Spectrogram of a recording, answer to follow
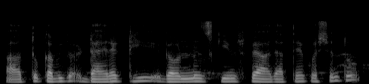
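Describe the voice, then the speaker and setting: A man's voice: medium pitch, fairly even intonation, fairly quick, vocal fry, dark tone, muffled recording. A man tutoring exam candidates in a casual, chatty lecture, full of fillers and frequent "okay" check-ins.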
